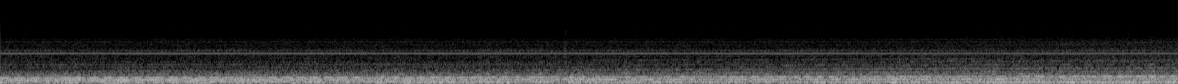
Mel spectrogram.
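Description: Train wheels rumble on the rails.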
